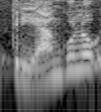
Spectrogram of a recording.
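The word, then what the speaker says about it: triángulo: did you look for the shape of the triangulo in your classroom and at home since our last lesson good B let's practice pronouncing triangle in Spanish again listen triangulo triangulo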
